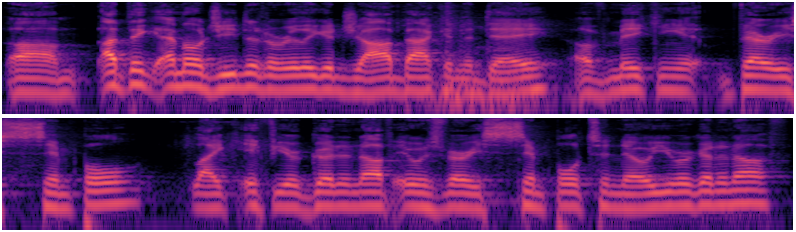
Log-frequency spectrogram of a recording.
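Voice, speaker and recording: A man's voice: mid-range voice, steady tone, fairly quick, hardly any pauses. A young man streaming while he plays a game, chatting loosely and frankly with lots of "like" and some swearing. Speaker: streamer and pro team coach. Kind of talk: casual chat while gaming on stream.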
